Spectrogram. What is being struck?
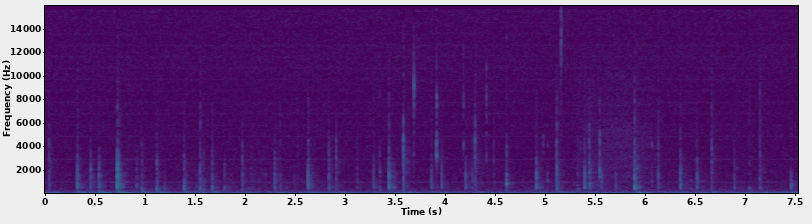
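Cardboard box with a doll inside.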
